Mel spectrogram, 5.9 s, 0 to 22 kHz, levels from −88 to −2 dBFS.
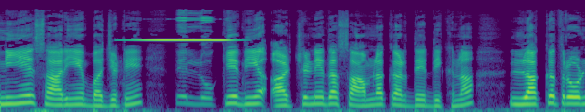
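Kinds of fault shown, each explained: Loudspeaker feedback squeal: the microphone is picking up the loudspeaker it drives, and at about 5.8 kHz the gain around that loop goes above one, so that single tone feeds on itself. From 1.14 s it swells over roughly half a second into a piercing whistle that sits about 10 dB above the speech, then stops at 2.51 s. A spectrogram shows one bright horizontal line at 5.8 kHz across that span, and the waveform shows a dense, steady band overlaid on the speech.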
